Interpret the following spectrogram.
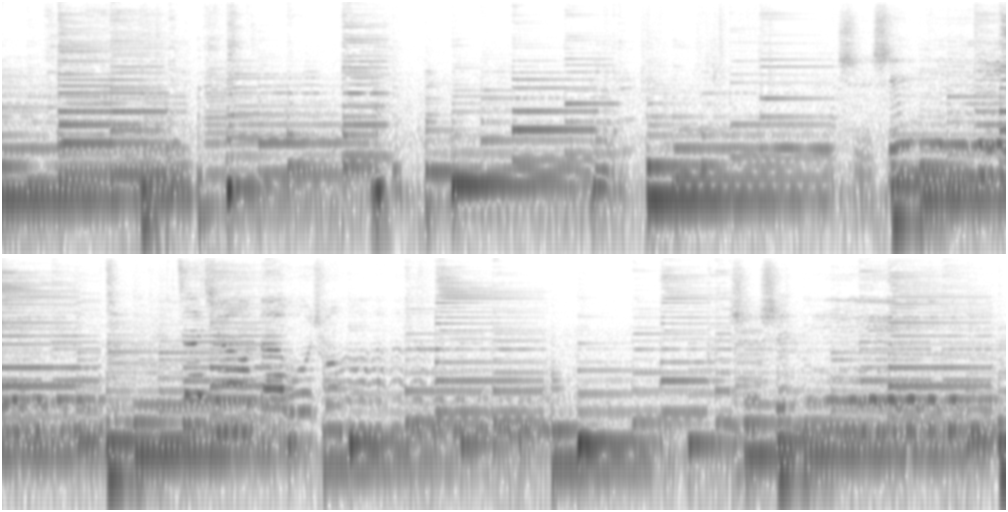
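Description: Acoustic guitar strummed in a slow chordal song intro, the chords changing every second or two; it starts with a strong strum right at the beginning.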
